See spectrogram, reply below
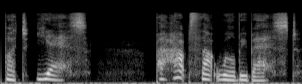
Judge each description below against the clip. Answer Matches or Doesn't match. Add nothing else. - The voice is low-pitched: Doesn't match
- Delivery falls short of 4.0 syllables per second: Matches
